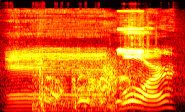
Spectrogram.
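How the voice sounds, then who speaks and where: A man hosting a stream and giving play-by-play commentary over a sports simulation game. He talks like an announcer and breaks into excited outbursts on big plays. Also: on the high side, drawn-out words, heavy background noise. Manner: announcer-style calls that rise into excited outbursts. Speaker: streamer and host.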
